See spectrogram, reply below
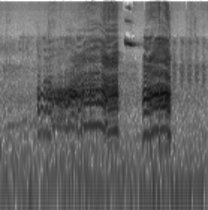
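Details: Domestic chickens from a small suburban homestead flock of hens and roosters on sandy soil: two loud, harsh, harmonic squawking calls, the first drawn out for about a second, the second shorter, followed by a faint thin chirp.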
